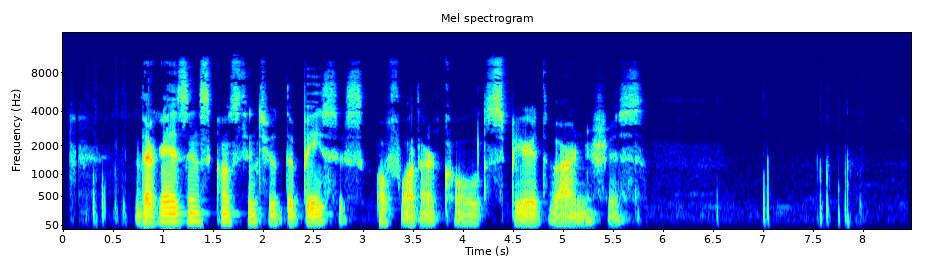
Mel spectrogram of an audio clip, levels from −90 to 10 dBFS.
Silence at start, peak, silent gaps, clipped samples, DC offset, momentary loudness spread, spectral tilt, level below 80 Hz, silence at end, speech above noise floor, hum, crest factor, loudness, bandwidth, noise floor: 0.1 s; -2 dBFS; none; under 0.1%; under 0.1%; 16 LU; -4.5 dB/octave; -54 dBFS; 2.7 s; 42 dB; none; 26 dB; -25 LUFS; 11 kHz; -67 dBFS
